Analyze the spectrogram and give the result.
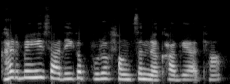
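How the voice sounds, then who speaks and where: A woman reading an emotional romance story aloud as a storyteller, in an expressive manner, on a dull, dry home recording. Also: a little high, brisk, dry recording.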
